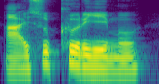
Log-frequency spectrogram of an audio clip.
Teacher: By the way, the u in aisukurimu is the u for su is barely heard, if at all, because it's between unvoiced consonants.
